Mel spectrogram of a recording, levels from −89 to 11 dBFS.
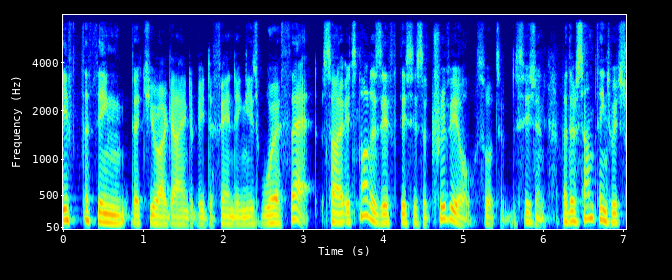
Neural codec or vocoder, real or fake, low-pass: codec, 16 kHz, 8 kbps, FunCodec, trained on LibriTTS, 25 frames a second; fake; 7.2 kHz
